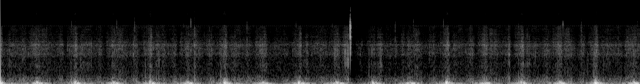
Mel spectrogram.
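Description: A runner's footfalls on a grass path, heard as an even run of low thumps nearly three a second as the body-worn camera jolts with each stride. One sharp click about three and a half seconds in.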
